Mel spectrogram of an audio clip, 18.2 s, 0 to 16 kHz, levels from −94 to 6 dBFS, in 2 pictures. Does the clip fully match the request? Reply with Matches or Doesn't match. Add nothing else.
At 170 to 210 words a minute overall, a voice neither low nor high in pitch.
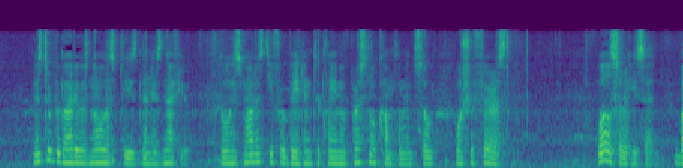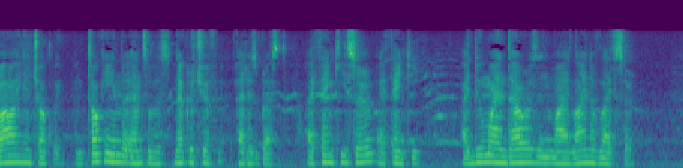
Doesn't match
